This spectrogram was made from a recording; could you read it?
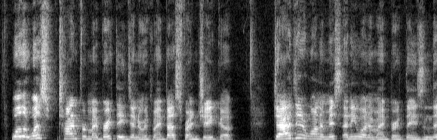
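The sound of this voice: The background is quiet. Over it comes an unforced reading voice with ordinary pitch variation.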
